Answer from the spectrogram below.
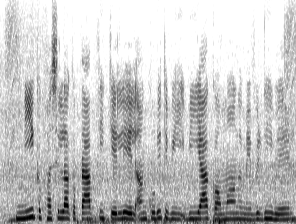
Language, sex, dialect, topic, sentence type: Maithili, female, Southern/Standard, agriculture, statement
